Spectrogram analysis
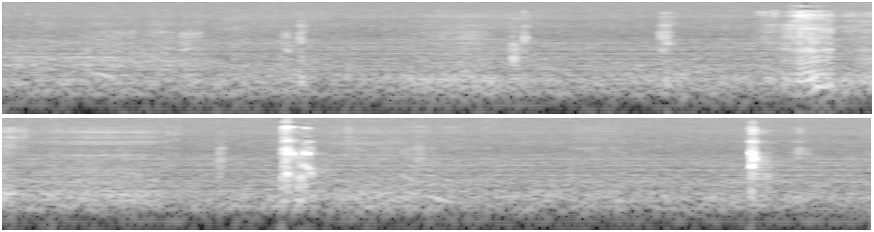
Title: Thumb sucking hiccups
